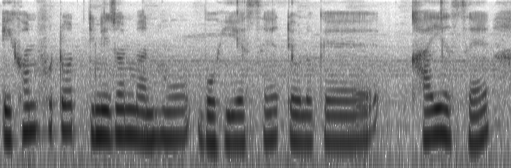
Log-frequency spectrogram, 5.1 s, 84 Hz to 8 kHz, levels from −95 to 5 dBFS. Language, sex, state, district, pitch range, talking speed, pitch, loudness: Assamese, female, Assam, Kamrup Metropolitan, 175-205 Hz, 115 wpm, 195 Hz, -15 LUFS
